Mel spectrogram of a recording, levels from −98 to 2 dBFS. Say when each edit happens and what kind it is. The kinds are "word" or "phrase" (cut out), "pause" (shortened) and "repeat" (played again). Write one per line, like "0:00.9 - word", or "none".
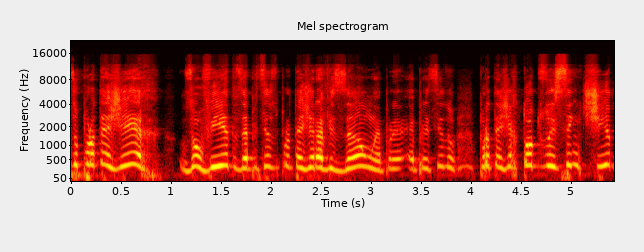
0:01.0 - pause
